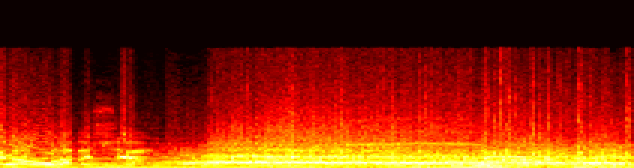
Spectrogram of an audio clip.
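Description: A man's voice shouting through a bullhorn for about the first second, then a crowd cheering and whooping over steady background music.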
